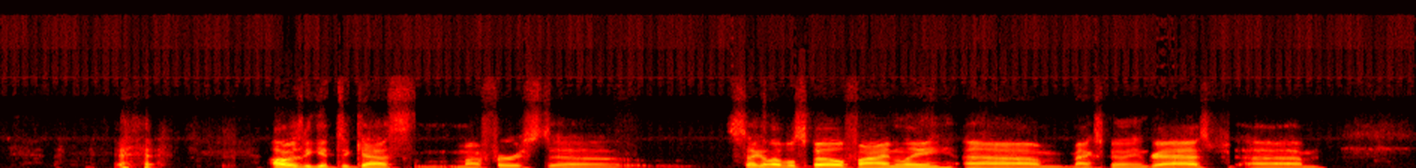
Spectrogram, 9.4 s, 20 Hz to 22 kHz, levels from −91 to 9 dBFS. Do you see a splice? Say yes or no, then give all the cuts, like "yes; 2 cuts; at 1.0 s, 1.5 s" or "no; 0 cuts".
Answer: yes; 4 cuts; at 2.0 s, 2.8 s, 7.7 s, 8.2 s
